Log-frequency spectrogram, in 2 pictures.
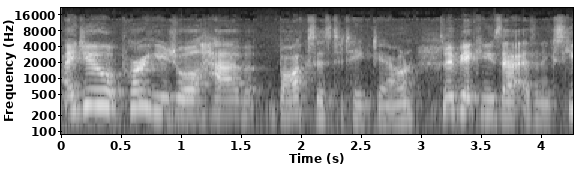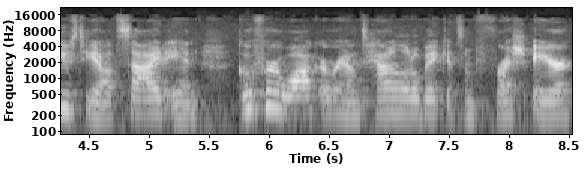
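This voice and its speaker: Amid noticeable background noise, a woman speaks in an upbeat tone at a medium pitch. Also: ordinary pitch variation, moderate pace. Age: 20s. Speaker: lifestyle vlogger. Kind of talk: casual vlog talk to camera. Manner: chatty, upbeat.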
